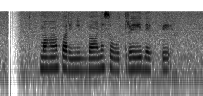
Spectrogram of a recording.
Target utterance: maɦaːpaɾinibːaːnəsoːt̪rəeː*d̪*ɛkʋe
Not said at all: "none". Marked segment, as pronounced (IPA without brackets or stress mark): d̪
